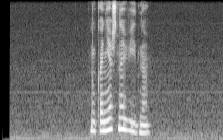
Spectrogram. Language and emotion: Russian, neutral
